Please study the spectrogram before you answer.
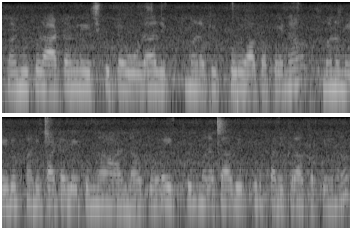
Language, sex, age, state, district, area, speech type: Telugu, female, 18-30, Telangana, Sangareddy, urban, spontaneous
